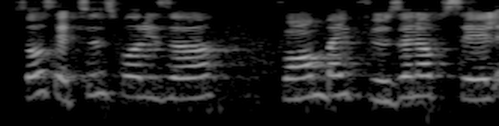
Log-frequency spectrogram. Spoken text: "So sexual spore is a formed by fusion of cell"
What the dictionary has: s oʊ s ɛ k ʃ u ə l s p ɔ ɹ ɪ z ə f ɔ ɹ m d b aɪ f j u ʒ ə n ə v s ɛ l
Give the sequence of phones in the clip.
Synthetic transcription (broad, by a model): s oʊ s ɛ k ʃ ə n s f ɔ ɹ ɪ z ə f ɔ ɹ m b aɪ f j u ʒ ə n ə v s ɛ l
